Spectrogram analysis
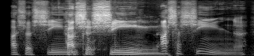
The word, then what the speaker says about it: Hashashin: Hashashin.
